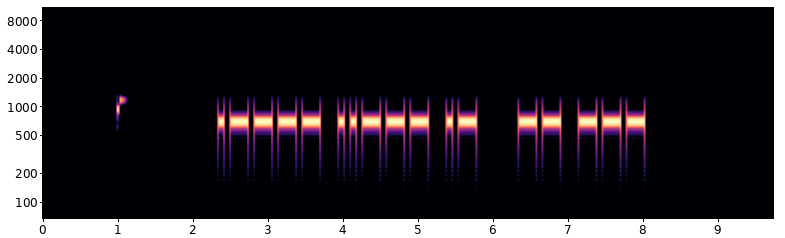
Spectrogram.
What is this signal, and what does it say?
Morse code, heard as a keyed tone, about 15 wpm, 700 Hz. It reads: 12A MO
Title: Field Day Exchanges Encore - 15wpm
